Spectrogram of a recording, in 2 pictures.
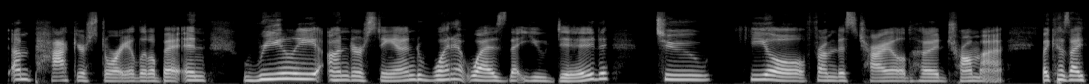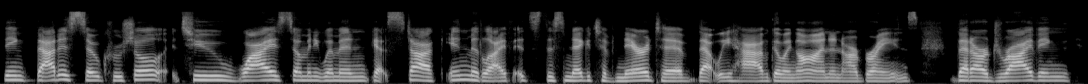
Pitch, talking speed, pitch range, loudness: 180 Hz, 145 wpm, 165-205 Hz, -19 LUFS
